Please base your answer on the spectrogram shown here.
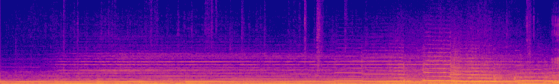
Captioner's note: police siren sounding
